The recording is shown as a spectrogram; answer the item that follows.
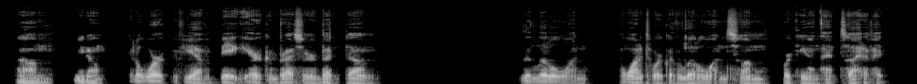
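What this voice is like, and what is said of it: Hoarse, failing voice. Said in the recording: “I'm losing my voice here, guys.”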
